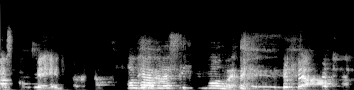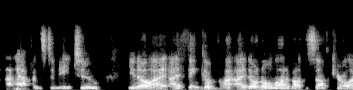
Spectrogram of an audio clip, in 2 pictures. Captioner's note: laughter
